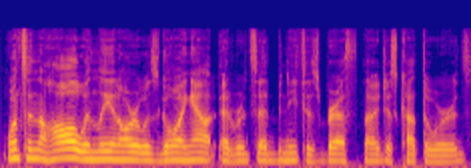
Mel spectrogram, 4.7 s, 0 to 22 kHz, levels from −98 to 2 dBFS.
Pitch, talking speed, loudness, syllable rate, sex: 135 Hz, 240 wpm, -19 LUFS, 5.3 syllables/s, male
